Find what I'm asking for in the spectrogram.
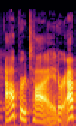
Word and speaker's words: apartheid: I've never known actually how to say that, in South Africa. – Apartheid. Yeah. – So did I say, I said it wrong both times because I never say it out loud.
